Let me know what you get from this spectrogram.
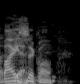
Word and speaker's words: Besiegel: Close enough, but bicycle. – Yeah. – Besiegel. Okay. – Bicycle. – Like you're saying bye to us.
